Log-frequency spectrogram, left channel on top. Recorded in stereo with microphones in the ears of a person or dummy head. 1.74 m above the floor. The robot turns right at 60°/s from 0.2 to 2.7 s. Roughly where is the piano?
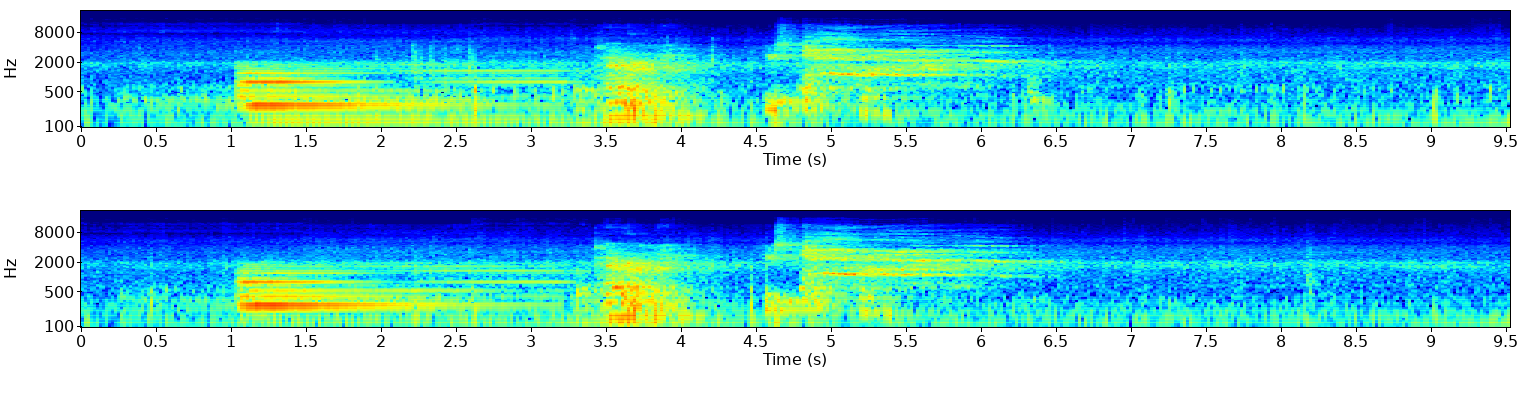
Ahead left.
